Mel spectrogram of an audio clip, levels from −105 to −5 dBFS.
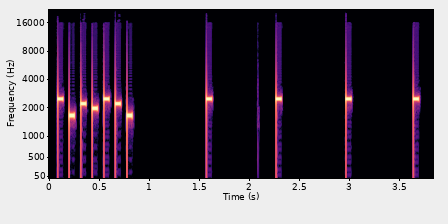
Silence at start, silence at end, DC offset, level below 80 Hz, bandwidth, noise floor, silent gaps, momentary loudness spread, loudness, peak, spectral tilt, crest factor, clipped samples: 0.1 s; 0.15 s; under 0.1%; -58 dBFS; 8.4 kHz; under -90 dBFS; 0.38-0.42 s, 0.49-0.53 s, 0.61-0.65 s, 0.85-1.56 s, 1.64-2.26 s, 2.33-2.95 s, 3.03-3.62 s; 10 LU; -8 LUFS; 0 dBFS; -1 dB/octave; 12 dB; under 0.1%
